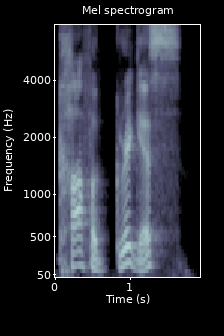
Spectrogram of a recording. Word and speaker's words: Cofagrigus: Cofagrigus. Which is a better pronunciation than the one that Gilbert used two episodes ago.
